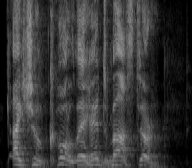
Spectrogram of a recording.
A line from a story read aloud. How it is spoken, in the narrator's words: shouted Professor McGonagall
